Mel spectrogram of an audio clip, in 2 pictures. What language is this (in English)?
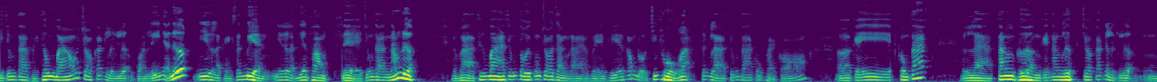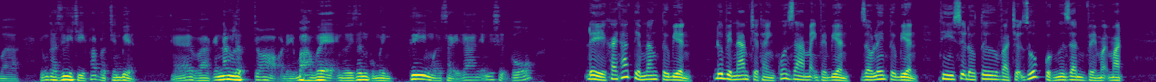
Vietnamese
